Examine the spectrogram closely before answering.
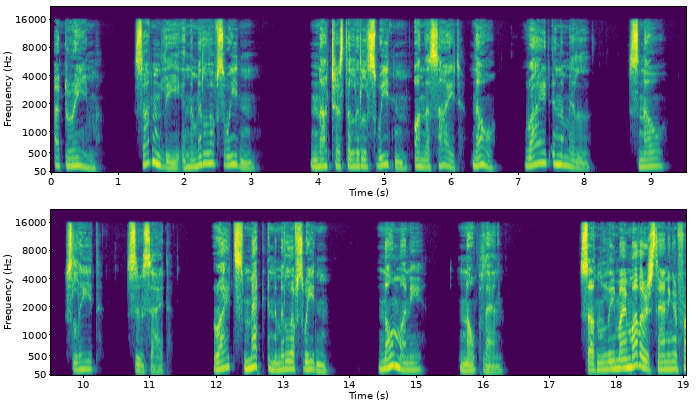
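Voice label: US English, Schauspiel Sanft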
